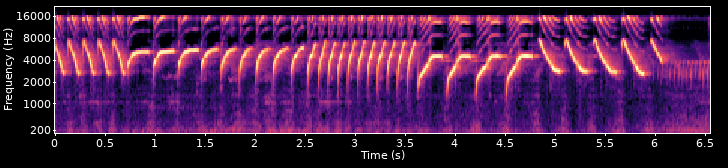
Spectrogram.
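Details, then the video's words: Domestic canary singing, a recording meant as a tutor and lure for canaries that seldom sing or have stalled: loud series of quick downward-sweeping whistles, about three per second, shifting into a faster run of sweeps and then lower slurred notes. "masteran burung kenari rajin bunyi cocok buat pancingan kenari susah bunyi/macet"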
